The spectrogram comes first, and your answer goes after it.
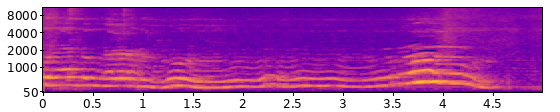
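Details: Alaskan Malamute Tovik sings along with an ambulance in a low, wavering howl. The voice undulates up and down, then rises to a louder peak near the end before dropping away into silence.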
